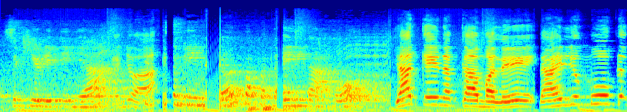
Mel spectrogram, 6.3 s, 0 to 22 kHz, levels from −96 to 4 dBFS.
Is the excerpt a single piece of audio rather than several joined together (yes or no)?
no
